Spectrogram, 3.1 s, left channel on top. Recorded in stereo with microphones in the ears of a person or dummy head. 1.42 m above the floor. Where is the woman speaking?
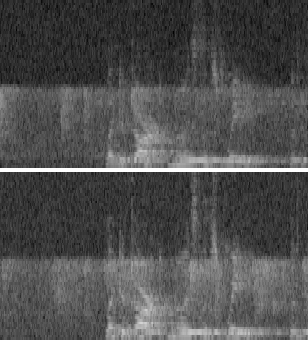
20° right (ahead or behind), 3 m.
